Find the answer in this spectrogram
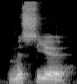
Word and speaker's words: monsieur: your greeting for example monsieur again this is pronounced monsieur okay madame for missus by the way monsieur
